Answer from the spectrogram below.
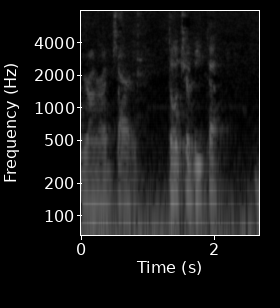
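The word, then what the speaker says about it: Dolce Vita: And is that when you go into the restaurant called And I always get the I pronounce it wrong, your honor. I'm sorry. Dolcevita.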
